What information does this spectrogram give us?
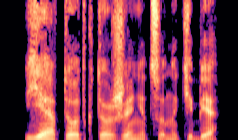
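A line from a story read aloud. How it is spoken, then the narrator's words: Firm. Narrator (Russian): твердым голосом сказал он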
